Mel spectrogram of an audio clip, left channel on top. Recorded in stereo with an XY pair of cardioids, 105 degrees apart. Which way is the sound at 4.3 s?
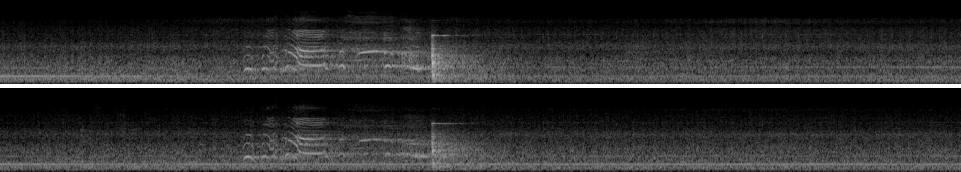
45° left.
